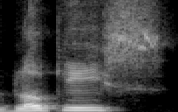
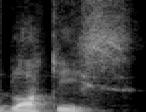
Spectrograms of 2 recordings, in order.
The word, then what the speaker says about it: Blockies: Pretty sure it's the blockies. Blockies, blockies, blokies, blockies. So it's blockies. All right. Let's call it as blockies then. Um. All right, guys. Let's see. The blockies team pronounce it as blockies at Toy Fair. There we go.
